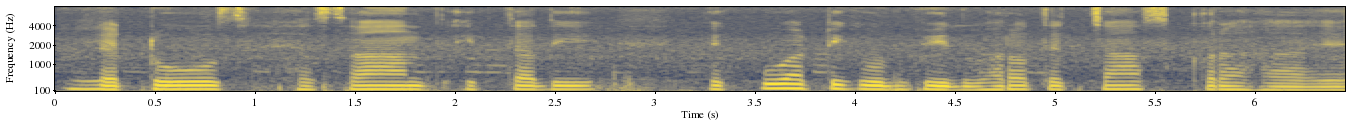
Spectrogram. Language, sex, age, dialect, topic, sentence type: Bengali, male, 31-35, Jharkhandi, agriculture, statement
